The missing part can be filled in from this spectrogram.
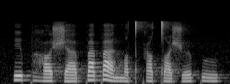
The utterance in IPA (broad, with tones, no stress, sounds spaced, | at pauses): ɪ˦˨ p ɦ ɒ˨˦ ʃ a˨ p a˦ p a˨ n ɪ˨ tˤ k ɪ˦ tˤ ɛ˨ ʃ ɵ˦ p u˨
